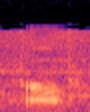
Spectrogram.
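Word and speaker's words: Bhob: The actual book's actually by Russ Jones and Bob Stewart, and Bob is spelt with an H, B-H-O-B. Bob.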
